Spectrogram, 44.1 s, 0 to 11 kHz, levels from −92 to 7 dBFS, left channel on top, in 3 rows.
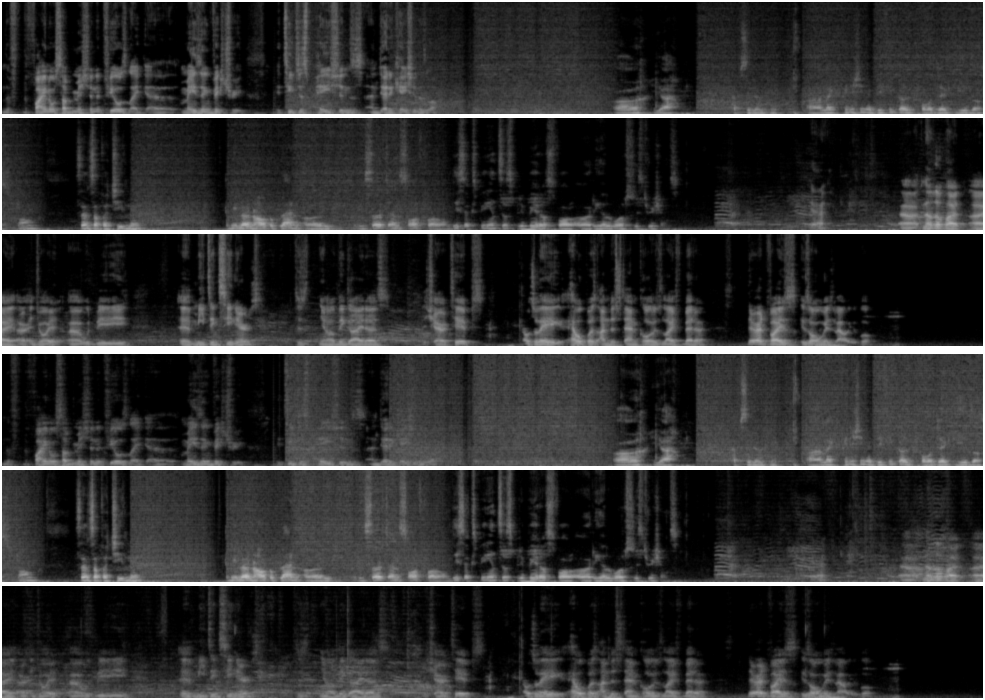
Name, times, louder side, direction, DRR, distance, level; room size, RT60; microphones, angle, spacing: voice 1, 0.5-3.6 4.2-6.5 26.8-27.1 28.2-31.3 32.1-33.3 33.8-35.2 35.7-36.6 37.2-40.0 40.6-42.5, left 3 dB, 75° left, 0.8 m, -34 dB
sound 1, 4.1-5.4 5.8-9.4 10.4-15.4 16.6-21.6 22.1-22.2, right 5 dB, 80° right, 1.3 m, -47 dB
voice 2, 9.2-10.2 10.9-11.6 12.1-15.3 15.9-16.8 18.1-19.7 20.0-24.8 42.8-42.9, right 4 dB, 25° right, 0.3 m, -28 dB
sound 2, 25.4-36.2, right 4 dB, 45° right, 1.0 m, -47 dB
4.9 x 4.6 x 4.6 m
head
